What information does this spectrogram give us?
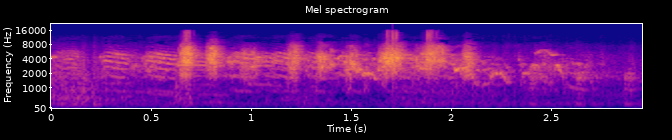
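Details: In a natural outdoor aviary, seed-eating budgies give clipped chirps and squawks in quick bursts, with wing flapping audible between calls.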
